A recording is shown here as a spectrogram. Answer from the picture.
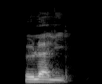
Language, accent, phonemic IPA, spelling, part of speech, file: French, France, /ø.la.li/, Eulalie, proper noun, LL-Q150 (fra)-Eulalie.wav
- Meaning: a female given name, equivalent to English Eulalie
